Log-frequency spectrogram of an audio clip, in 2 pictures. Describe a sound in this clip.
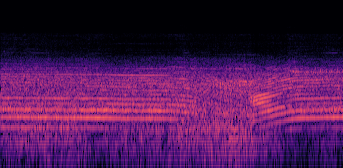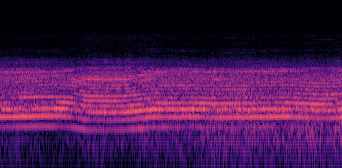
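A car engine hums steadily, dropping and rising in pitch as it shifts gears.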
